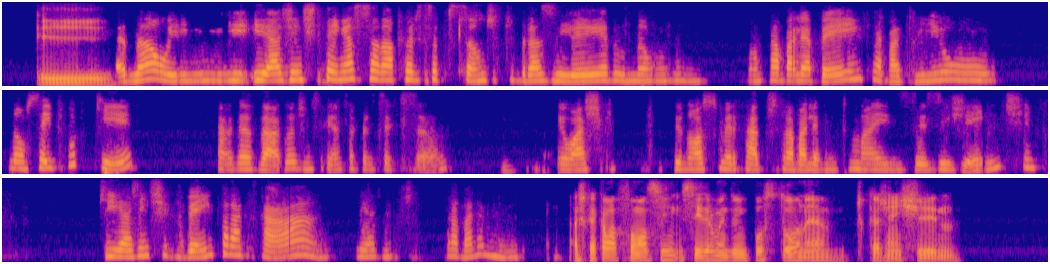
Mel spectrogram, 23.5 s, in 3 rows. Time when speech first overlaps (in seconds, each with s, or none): none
